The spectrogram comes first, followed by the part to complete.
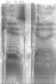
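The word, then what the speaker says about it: Cillian: retreat which was a film made with uh Killian Murphy I believe that's how you say his name and Jamie Bale. Killian.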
